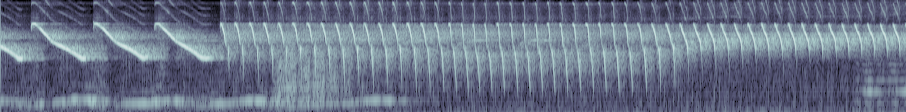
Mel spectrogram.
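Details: Training song of a canary: three sharply descending sweeps over a low murmur, followed by a long, very fast rolling trill that continues without a break.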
